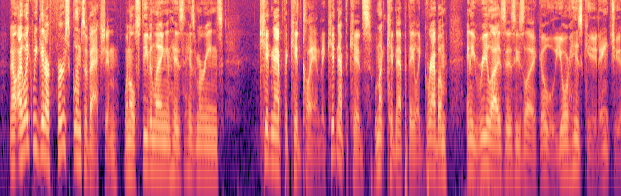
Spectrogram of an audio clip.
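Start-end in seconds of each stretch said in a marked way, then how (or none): 10.8-12.4 deep, dropped, low commander voice. Retelling a movie scene where Marines grab the kids: Stephen Lang impression. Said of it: "That's my Stephen Lang impression".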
